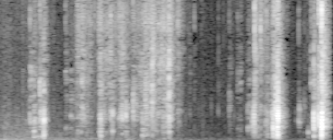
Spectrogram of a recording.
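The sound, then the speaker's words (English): A blade cuts open a cardboard box holding something wrapped in bubble packing. Several bursts of scraping, tearing and crinkling are separated by short pauses, and a sharper crackle comes near the end. “Be careful cutting that open. That's what I was worried about you opening. Yeah. Don't cut the box open on that one.”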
